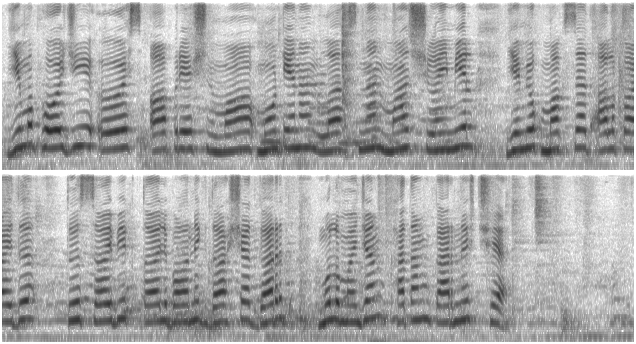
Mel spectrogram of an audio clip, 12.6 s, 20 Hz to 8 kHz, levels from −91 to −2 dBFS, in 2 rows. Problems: constant background noise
